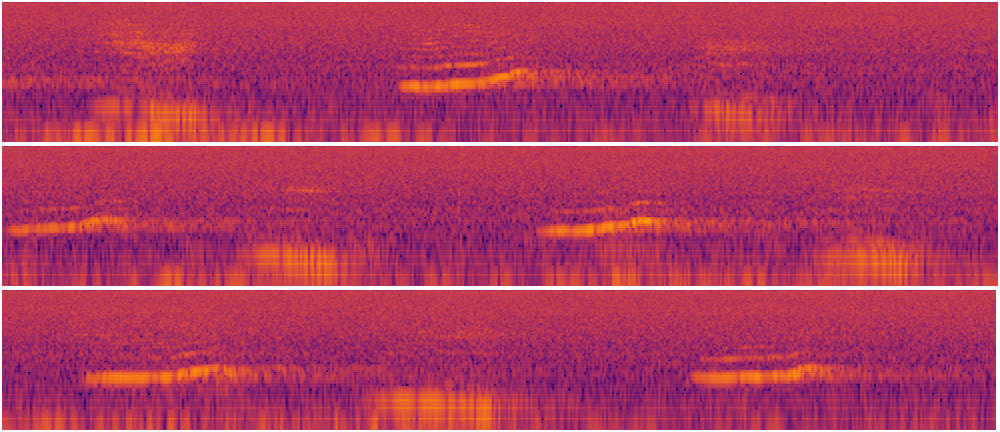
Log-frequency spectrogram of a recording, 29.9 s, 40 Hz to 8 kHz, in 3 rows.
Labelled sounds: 1.0	1.9	humpback whale, 1.1 to 1.9 kHz
4.1	4.9	humpback whale, 0.80 to 1.5 kHz
7.1	7.5	humpback whale, 1.2 to 1.5 kHz
12.8	13.2	humpback whale, 1.3 to 1.5 kHz
16.2	16.5	humpback whale, 0.80 to 0.99 kHz

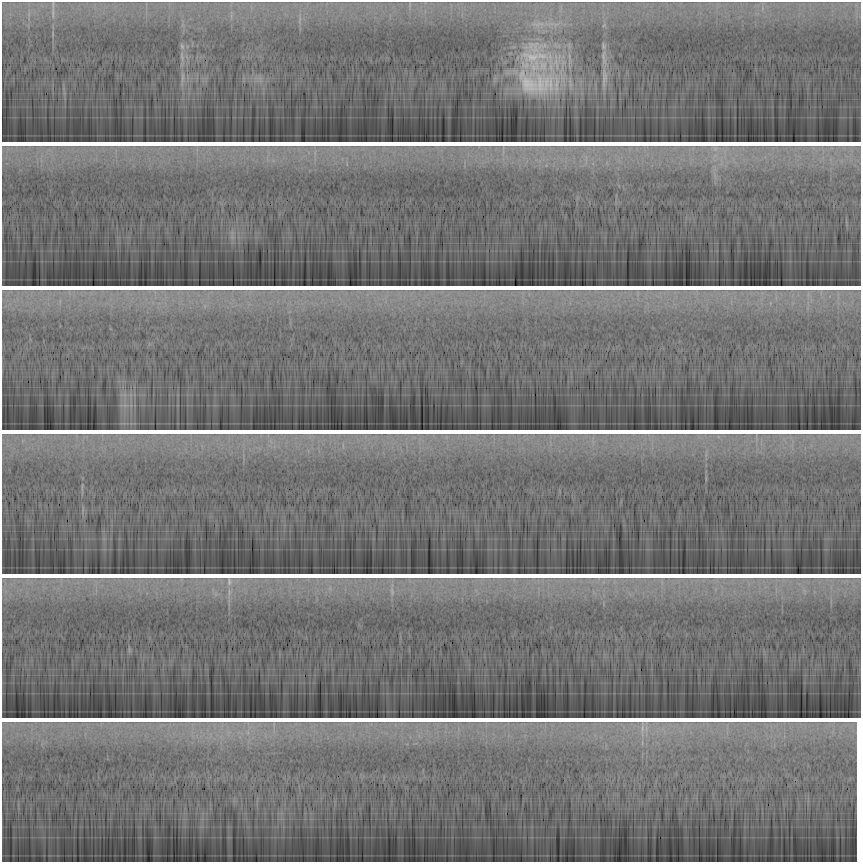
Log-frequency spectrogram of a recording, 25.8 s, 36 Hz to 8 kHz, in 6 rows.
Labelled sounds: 2.5	2.8	croaking sound likely from a nearby submerged object, 1.4 to 1.7 kHz

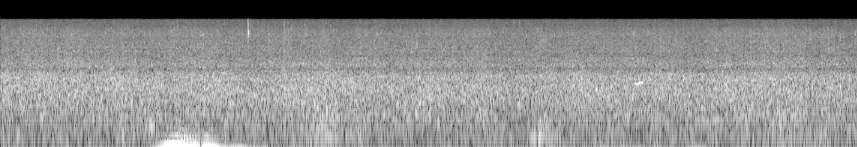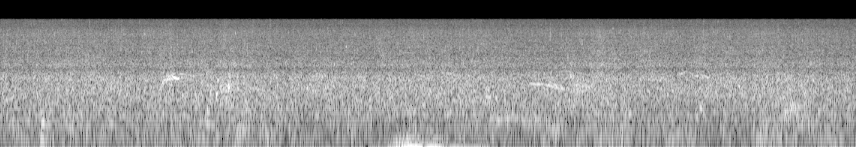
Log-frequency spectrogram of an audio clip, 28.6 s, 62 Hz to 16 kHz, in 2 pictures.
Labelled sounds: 17.0	17.3	humpback whale, 0.78 to 1.1 kHz

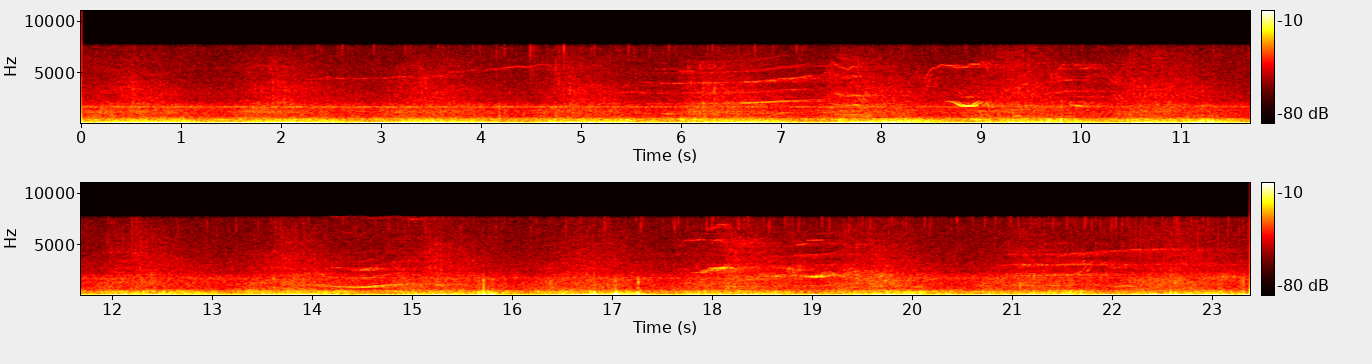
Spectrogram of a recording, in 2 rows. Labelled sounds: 14.1	15.2	killer whale, southern resident, 6.4 to 8.0 kHz

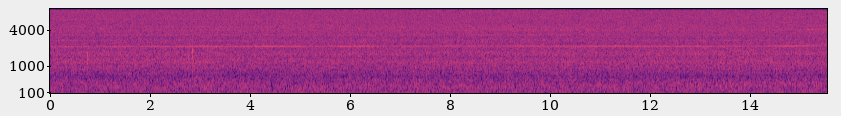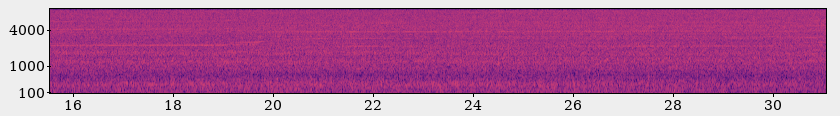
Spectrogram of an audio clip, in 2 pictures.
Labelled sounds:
19.2	19.8	vessel noise, 2.6 to 2.7 kHz

